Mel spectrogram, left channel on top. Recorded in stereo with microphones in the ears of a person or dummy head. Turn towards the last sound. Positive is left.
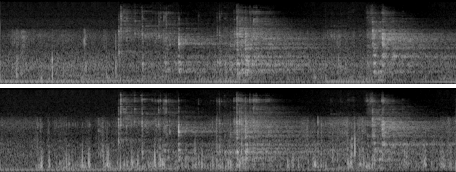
turn(degrees=-25)  # may be behind; listen again after turning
